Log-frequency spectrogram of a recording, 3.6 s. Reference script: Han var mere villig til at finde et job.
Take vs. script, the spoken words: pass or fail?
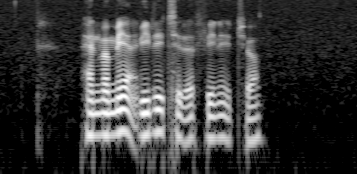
pass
